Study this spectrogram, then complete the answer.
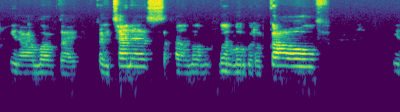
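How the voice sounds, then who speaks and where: In a New York accent, this speaker talks at a moderate pace with ordinary pitch variation. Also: woman. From Queens, New York. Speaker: weightlifter and tutor. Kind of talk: interview. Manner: halting.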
